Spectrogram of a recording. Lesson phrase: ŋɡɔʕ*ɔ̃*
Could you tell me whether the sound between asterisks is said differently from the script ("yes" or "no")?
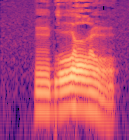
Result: no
